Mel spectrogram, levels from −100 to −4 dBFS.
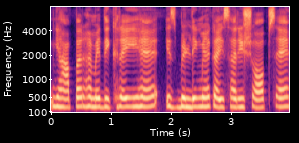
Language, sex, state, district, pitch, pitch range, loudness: Hindi, female, Delhi, New Delhi, 245 Hz, 235-250 Hz, -12 LUFS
